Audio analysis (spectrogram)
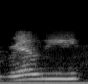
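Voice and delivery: reacting to being told she looks healthy; incredulous retort. Real, not acted. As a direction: toss it back in disbelief. Her retort to a rude compliment.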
